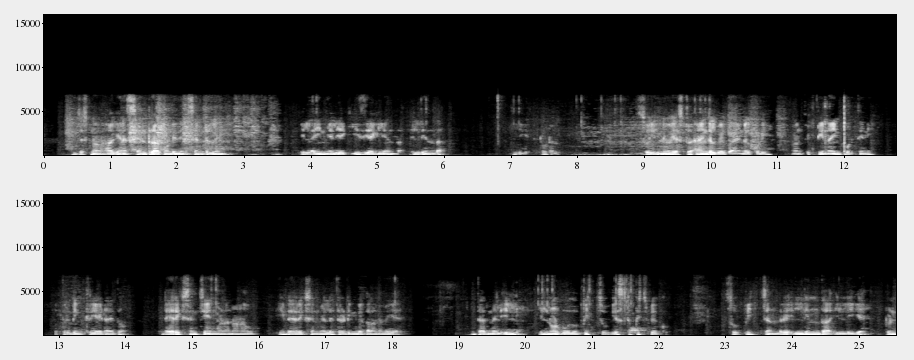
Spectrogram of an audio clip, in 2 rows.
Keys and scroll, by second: 11.7 KP_5, 11.9 KP_9, 12.3 KP_Decimal.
